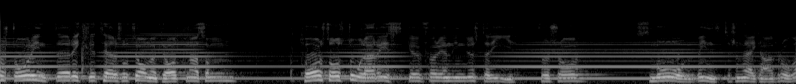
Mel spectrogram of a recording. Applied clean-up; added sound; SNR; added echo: none; Wind instrument, woodwind instrument; 8 dB; none.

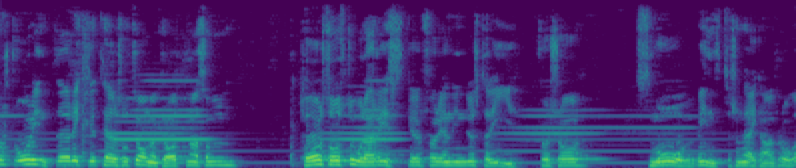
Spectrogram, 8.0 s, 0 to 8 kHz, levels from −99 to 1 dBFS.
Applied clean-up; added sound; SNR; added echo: classical method log-MMSE.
